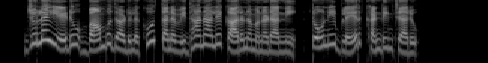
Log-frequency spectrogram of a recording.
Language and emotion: Telugu, neutral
